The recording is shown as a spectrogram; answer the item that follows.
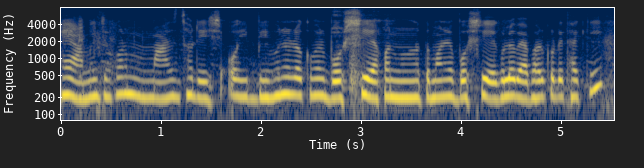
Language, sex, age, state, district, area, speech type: Bengali, female, 18-30, West Bengal, Dakshin Dinajpur, urban, spontaneous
